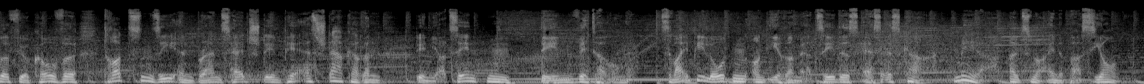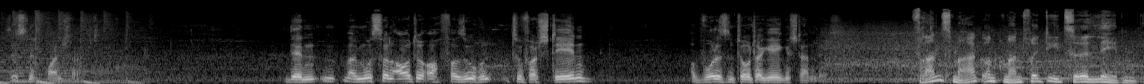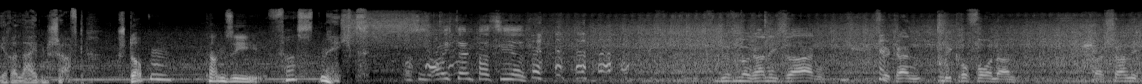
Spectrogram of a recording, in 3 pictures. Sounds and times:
Car: 0.0 - 14.3, 17.3 - 34.3.

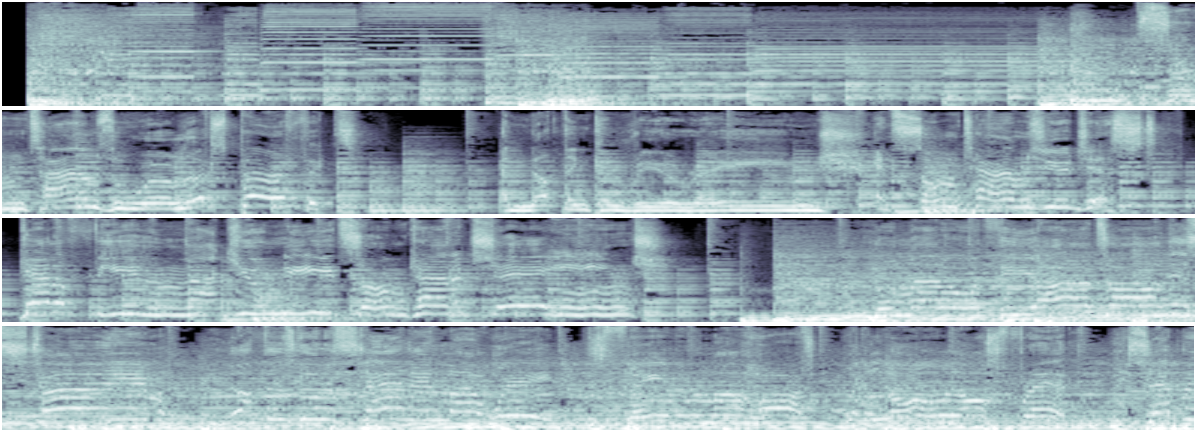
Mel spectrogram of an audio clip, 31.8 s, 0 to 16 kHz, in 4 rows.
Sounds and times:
Theme music: 0.2 - 9.0, 20.7 - 31.8.

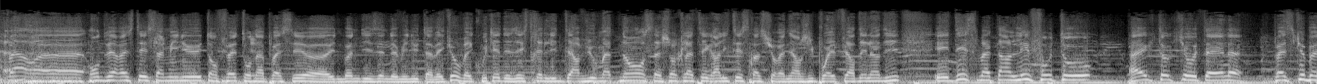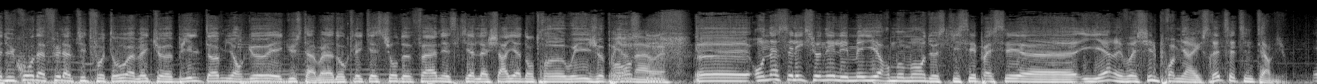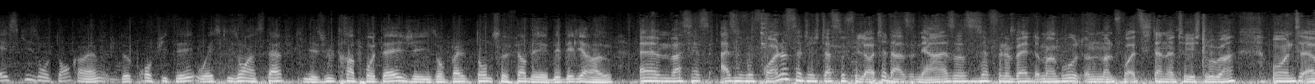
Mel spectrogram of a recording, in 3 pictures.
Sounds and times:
Music: 0.0 - 39.4
Speech: 0.0 - 39.4.

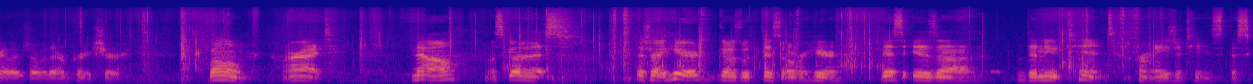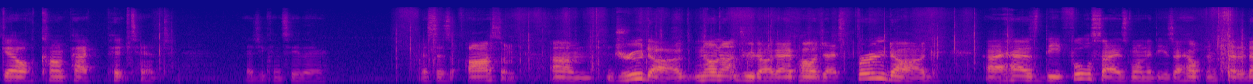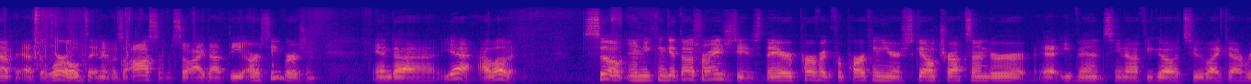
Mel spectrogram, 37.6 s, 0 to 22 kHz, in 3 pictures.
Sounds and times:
Speech: 0.0 - 1.3, 2.1 - 3.4, 4.1 - 5.8, 6.4 - 14.3, 15.0 - 15.9, 16.7 - 30.3, 30.9 - 37.5
Inside, small room: 0.0 - 37.5.

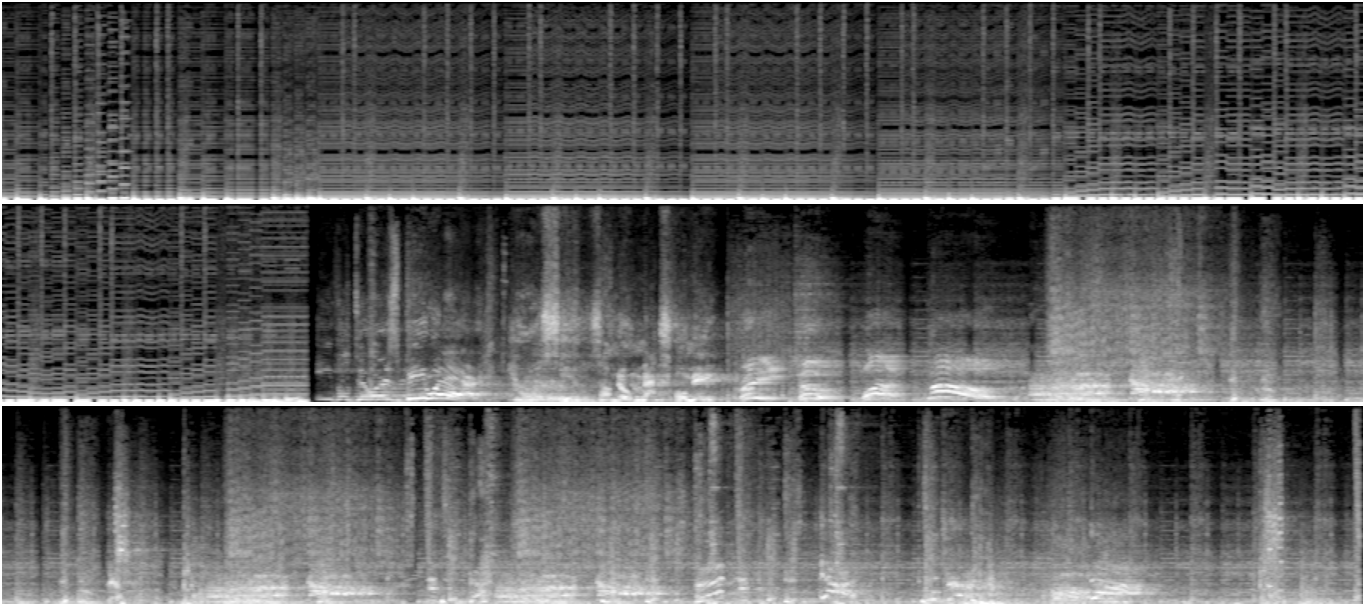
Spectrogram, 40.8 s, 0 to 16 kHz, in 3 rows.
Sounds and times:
Music: 0.0 - 17.5, 18.4 - 40.8.

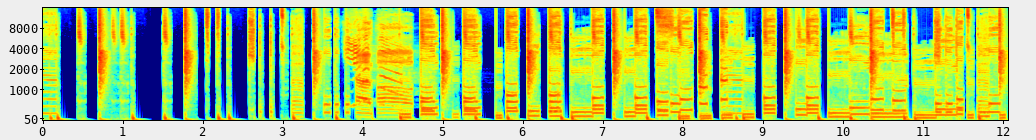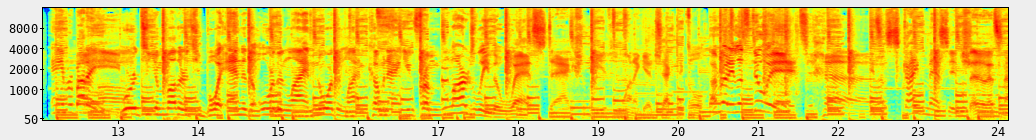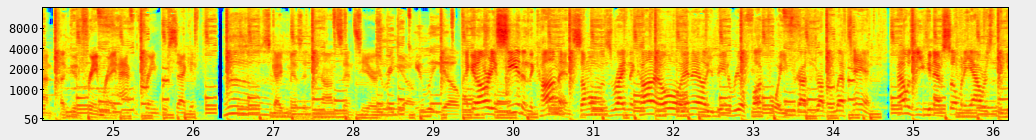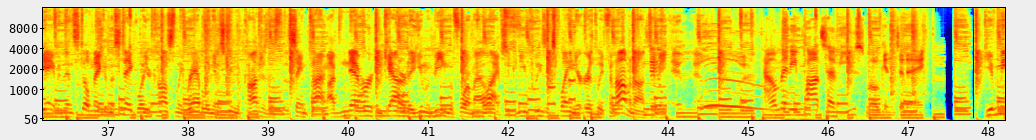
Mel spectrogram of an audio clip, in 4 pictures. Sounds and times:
Music: 0.0 - 48.2
Speech: 3.8 - 4.7, 12.2 - 47.2, 48.0 - 48.2.

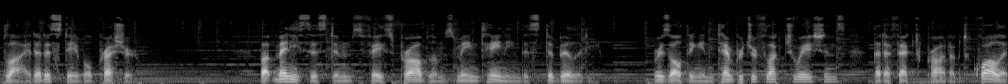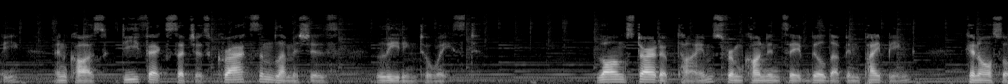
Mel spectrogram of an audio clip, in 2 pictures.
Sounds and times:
Speech: 0.0 - 1.4, 2.6 - 6.0, 6.6 - 14.9, 16.0 - 19.2, 19.8 - 20.1
Music: 0.0 - 20.1.

